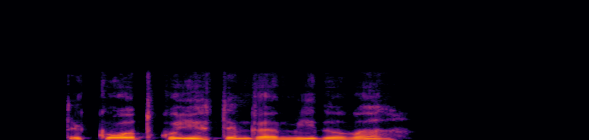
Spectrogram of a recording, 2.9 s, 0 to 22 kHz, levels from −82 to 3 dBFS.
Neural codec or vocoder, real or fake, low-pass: codec, 24 kHz, 3 kbps, HILCodec; fake; 10.8 kHz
